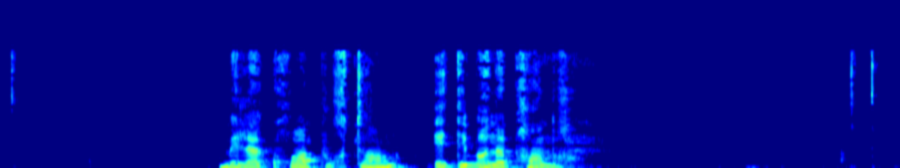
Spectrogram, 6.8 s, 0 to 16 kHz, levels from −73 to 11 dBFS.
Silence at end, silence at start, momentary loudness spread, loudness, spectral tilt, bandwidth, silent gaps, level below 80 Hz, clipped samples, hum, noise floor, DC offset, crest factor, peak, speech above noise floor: 2.4 s; 1.65 s; 17 LU; -31 LUFS; -4 dB/octave; 11.5 kHz; none; -68 dBFS; under 0.1%; none; -79 dBFS; under 0.1%; 20 dB; -16 dBFS; 48 dB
